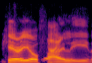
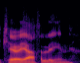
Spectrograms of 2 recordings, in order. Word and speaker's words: caryophyllene: Or is that the one with multiple Yes, pronunciations? caryophyllene, I believe, Yeah. is the proper pronunciation, but to me, it will always be caryophyllene.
